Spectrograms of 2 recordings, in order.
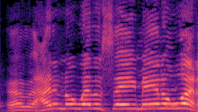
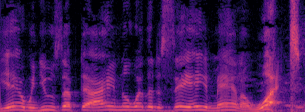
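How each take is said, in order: First: Very high, loud exclamation; shouted punchline. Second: Higher-pitched classmate chiming in; piped up. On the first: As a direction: holler it out at full volume, pitched way up. Shouted repeat of punchline to congregation. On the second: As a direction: pipe up with the remark, voice lifted. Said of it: "one of the girls piped up". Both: Retold or imitated.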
